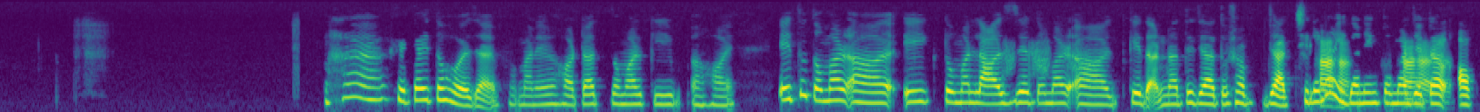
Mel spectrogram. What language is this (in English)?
Bangla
